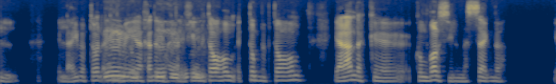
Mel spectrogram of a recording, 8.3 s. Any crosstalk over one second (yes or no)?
yes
